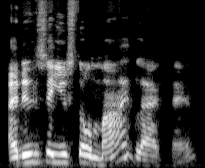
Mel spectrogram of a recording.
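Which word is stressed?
my. The stress falls on the word my. Someone else's pen was taken.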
